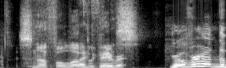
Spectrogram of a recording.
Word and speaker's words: Snuffleupagus: Snuffleupagus is cool, but I like Snuffleupagus. I can never get his name down. Snuffleupagus? But there's a P in there. It's so hard to pronounce. Snuffleupagus.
